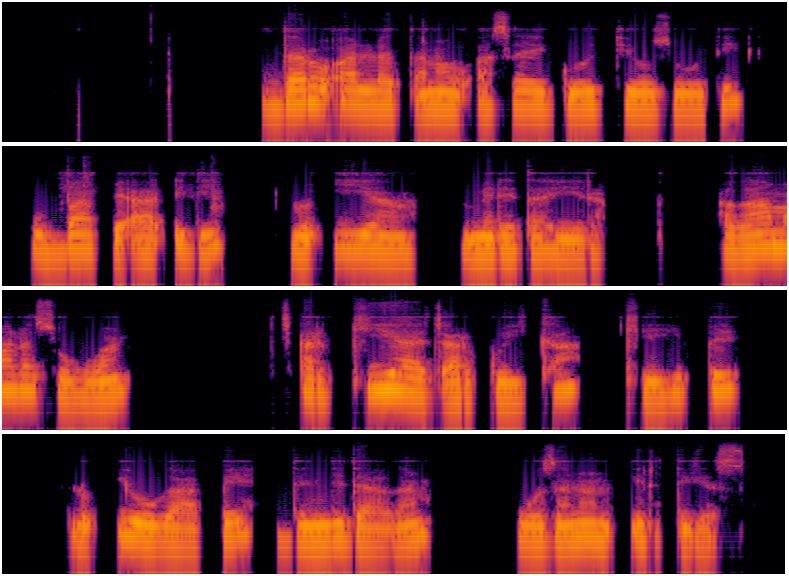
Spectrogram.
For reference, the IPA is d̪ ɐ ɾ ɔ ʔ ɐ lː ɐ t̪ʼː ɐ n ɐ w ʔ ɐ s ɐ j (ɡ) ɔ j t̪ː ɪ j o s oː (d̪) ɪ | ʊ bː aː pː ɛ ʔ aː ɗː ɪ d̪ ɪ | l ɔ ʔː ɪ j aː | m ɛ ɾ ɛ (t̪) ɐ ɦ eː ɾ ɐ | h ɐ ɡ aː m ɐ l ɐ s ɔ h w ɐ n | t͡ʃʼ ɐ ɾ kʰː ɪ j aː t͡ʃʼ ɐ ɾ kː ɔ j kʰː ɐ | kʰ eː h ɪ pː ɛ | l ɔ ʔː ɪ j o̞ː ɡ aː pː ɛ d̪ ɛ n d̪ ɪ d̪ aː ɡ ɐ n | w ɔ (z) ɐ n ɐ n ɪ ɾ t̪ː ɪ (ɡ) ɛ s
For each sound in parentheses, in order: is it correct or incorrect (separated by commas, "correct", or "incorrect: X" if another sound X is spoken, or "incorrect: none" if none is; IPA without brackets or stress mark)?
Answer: correct, incorrect: t̪, correct, correct, correct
